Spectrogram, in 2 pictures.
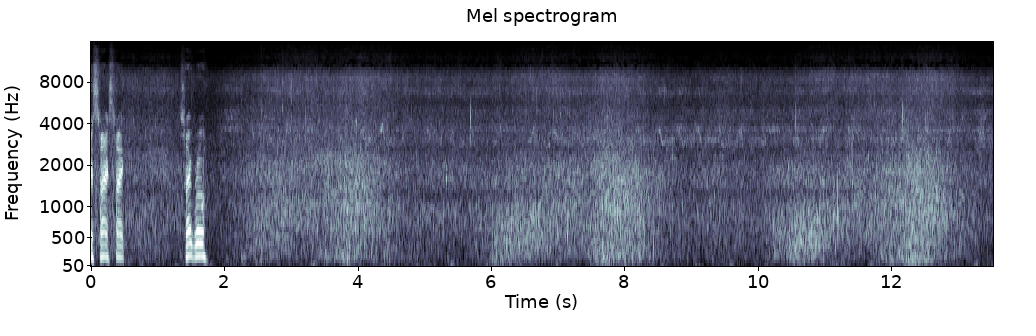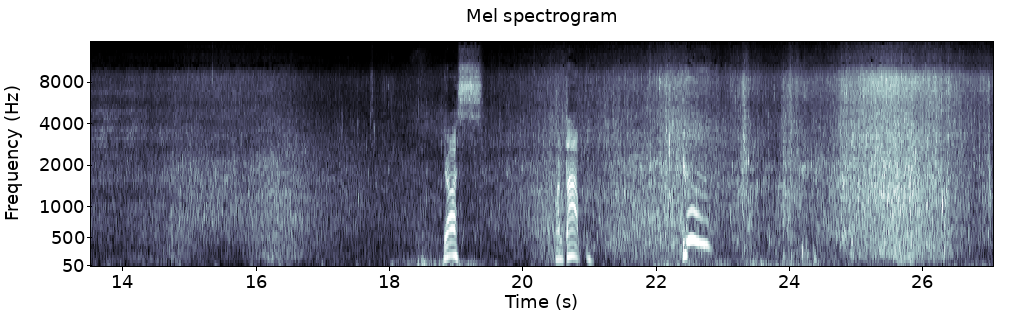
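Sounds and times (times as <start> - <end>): wind on microphone: 17.9 - 20.5, 21.2 - 27.0
waves washing over pebbles: 19.8 - 27.0.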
